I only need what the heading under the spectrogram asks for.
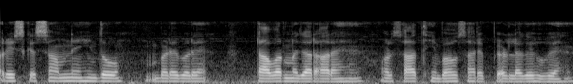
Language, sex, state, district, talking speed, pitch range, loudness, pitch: Hindi, male, Bihar, Jahanabad, 200 wpm, 135-145 Hz, -18 LUFS, 140 Hz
